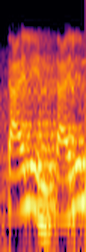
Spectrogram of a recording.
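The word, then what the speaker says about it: ptyalin: टाइलिन में P जो है वो साइलेंट है, टाइलिन, फिर उसके बाद लाइसोजाइम और एमाइलेज।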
